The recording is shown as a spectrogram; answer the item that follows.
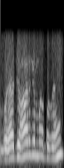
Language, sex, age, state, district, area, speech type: Santali, male, 45-60, Odisha, Mayurbhanj, rural, conversation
